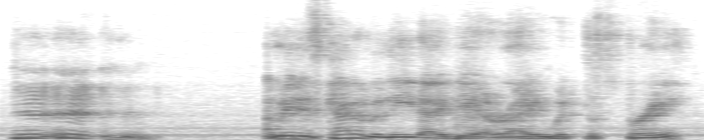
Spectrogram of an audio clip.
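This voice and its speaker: A man's voice: mid-range voice, very animated, measured pace, highs cut off. A man co-hosting a live hobby show, making dry, joking remarks about his model. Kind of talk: casual chat. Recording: roomy sound with faint background noise.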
